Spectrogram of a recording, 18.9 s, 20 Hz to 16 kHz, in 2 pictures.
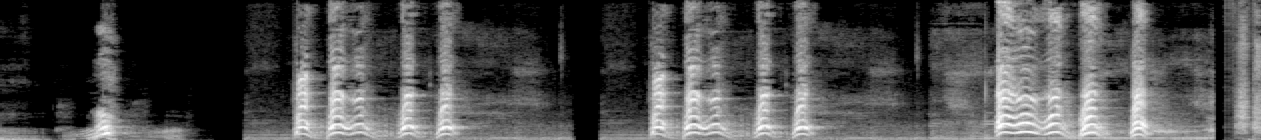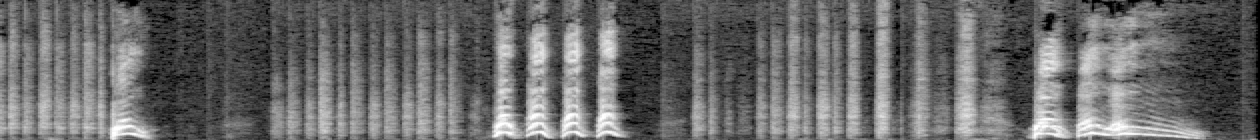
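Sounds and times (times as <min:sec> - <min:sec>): puppies panting: 0:09.2 - 0:10.6, 0:11.5 - 0:13.9, 0:14.6 - 0:17.1.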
